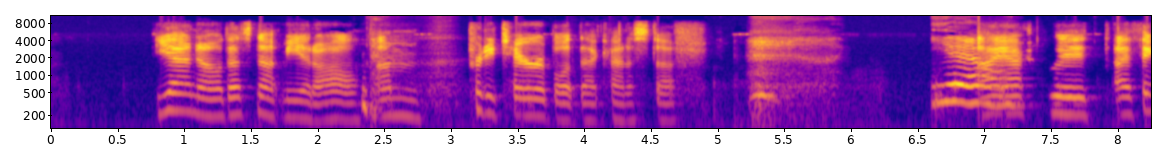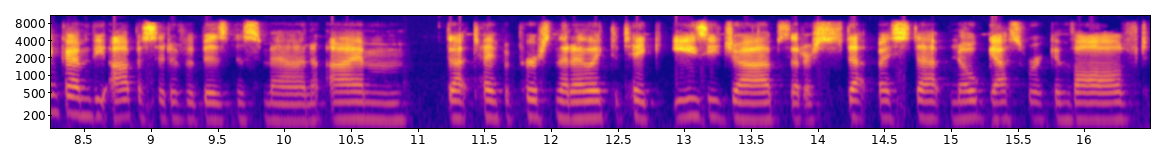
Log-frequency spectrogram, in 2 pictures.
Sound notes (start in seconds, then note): 5.2 laughter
